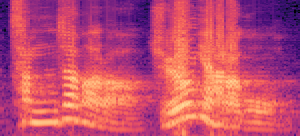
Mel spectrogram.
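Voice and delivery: loud rebuke from those in front; rebuking. Acted. Those walking ahead telling the beggar to hush, rebuking. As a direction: scold him into silence. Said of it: "그를 꾸짖어".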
